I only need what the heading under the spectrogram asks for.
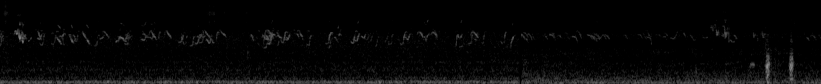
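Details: Four-day-old chicks out on fresh grass for the first time with their mother: a dense chorus of short, high chirps and peeps overlapping for about five seconds, then thinning out, over a steady low rumble, with two sharp knocks near the end.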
